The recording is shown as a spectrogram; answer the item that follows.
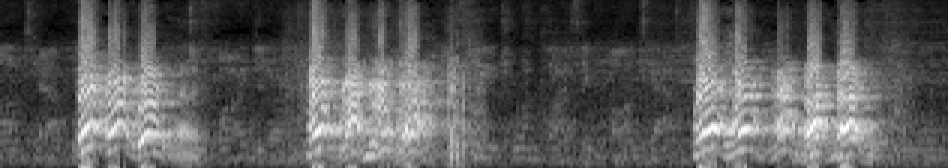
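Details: A Siberian Husky playing with its owner gives three bursts of wavering, yodel-like "woo-woo" talking calls about two seconds apart, their syllables bending up and down in pitch.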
